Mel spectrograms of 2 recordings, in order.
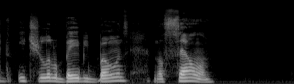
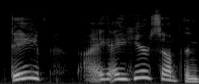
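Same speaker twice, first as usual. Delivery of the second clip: high, hushed fear; high scared voice; 10 semitones higher, 4 dB quieter than usual. Retold or imitated. Boy telling Dave about the noise, high scared voice. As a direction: whimper it up high and small. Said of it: "I say".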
